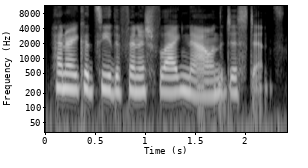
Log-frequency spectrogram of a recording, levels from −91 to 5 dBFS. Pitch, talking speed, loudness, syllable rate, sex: 215 Hz, 250 wpm, -20 LUFS, 6.3 syllables/s, female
